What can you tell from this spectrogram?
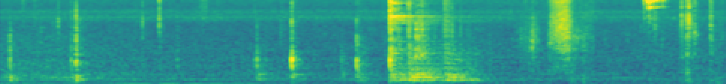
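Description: Scattered light metallic clinks and taps from work on a refrigerator's metal back as it is unscrewed for scrapping, with a louder clattering rattle about three seconds in.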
